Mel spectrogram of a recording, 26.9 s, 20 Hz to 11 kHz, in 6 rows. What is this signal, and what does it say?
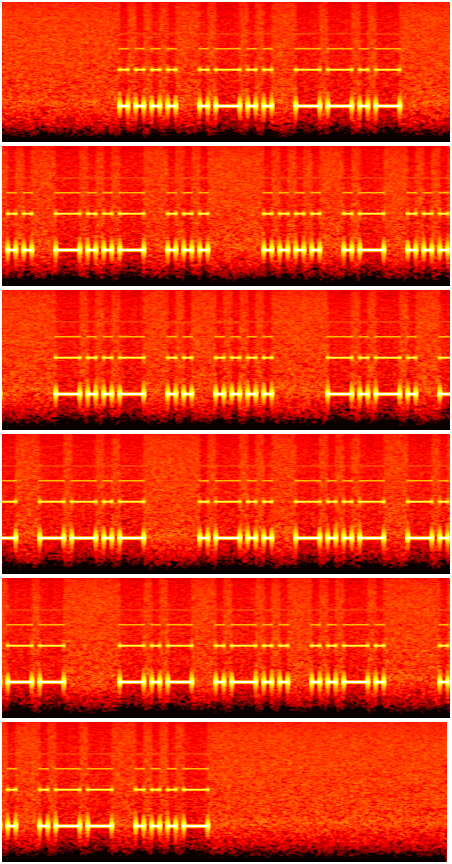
Morse code, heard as a keyed tone, machine-sent, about 15 wpm, 780 Hz. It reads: HLQ IXS HAS XIH CTQ LXY KLF IWV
